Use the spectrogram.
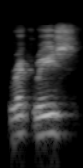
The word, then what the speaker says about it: Rik Reese: Rik is spelled R-I-K. Rik Reese, like Reese's peanut butter cup.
